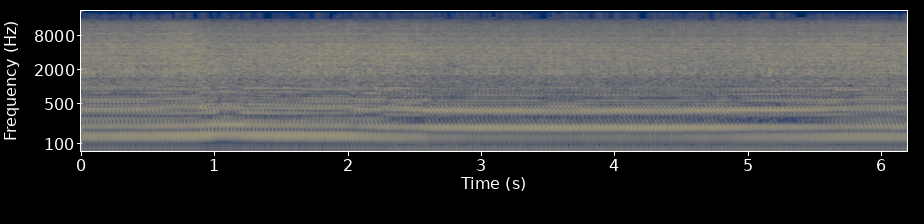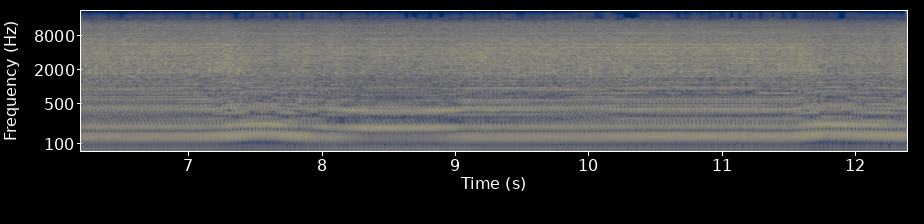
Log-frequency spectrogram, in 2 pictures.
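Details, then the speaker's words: BMW R100 airhead twin first start after nearly 12-month full rebuild (new crank, rods, rings, head refresh), freshly filled Bing carb bowls, some smoke from burning-in; smooth steady twin drone, even firing, clean rev blips, no knocks; normal running. "i know it fires all the electrics are fine i'm bloody stoked"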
